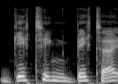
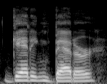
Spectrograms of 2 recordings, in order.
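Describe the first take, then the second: First: The middle T is a crisp T. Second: The middle T is tapped, almost like a D. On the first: "is how we would normally say it" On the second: "In the American accent, you would say"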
